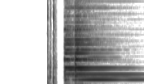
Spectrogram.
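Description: Subscribe-animation sound effect: a quick double mouse click just under a second in, then a bright notification-bell ding that rings with several tones and slowly fades.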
